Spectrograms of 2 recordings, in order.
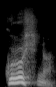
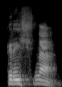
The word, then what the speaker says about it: कृष्ण: परंतु this is crew, कृष्ण, इट इज नॉट कृष्ण। क्योंकि अन्य भाषा में, इन अदर लैंग्वेज, दिस रू इज प्रोनाउंस एज री, दैट इज द रीजन दे से क्री, कृष्णा, but that is wrong, it इज कृष्ण।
